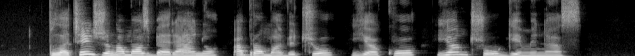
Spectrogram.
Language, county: Lithuanian, Utena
